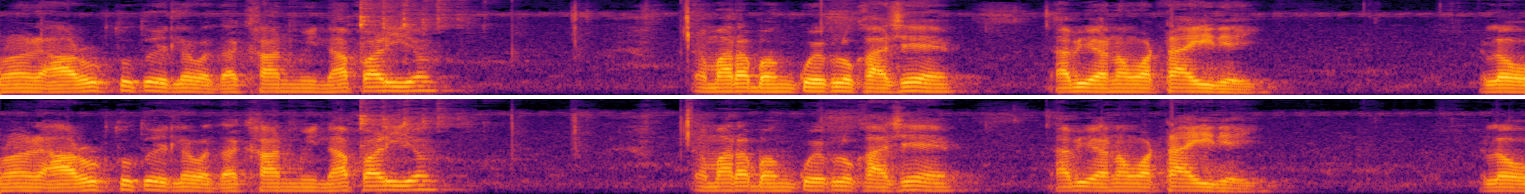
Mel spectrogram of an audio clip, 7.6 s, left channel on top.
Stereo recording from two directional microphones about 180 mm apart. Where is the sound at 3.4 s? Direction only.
10° left (ahead or behind).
